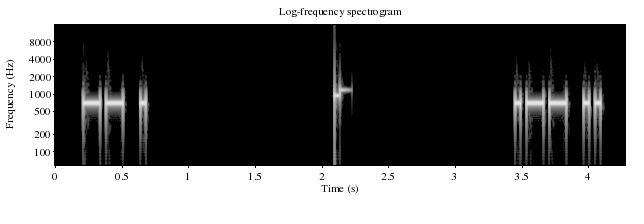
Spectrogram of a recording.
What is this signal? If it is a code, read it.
Morse code, heard as a keyed tone, about 28 wpm, 700 Hz. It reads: ME WI
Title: US States and Canadian Provinces 28wpm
